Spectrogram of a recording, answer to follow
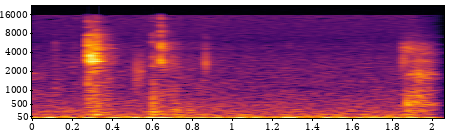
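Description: Faint clicks of small plastic makeup tubes and cases being picked up and handled, three short ticks against near silence.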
